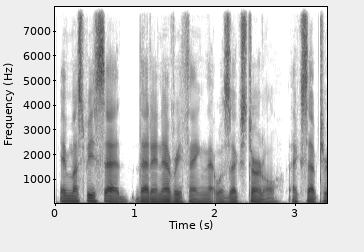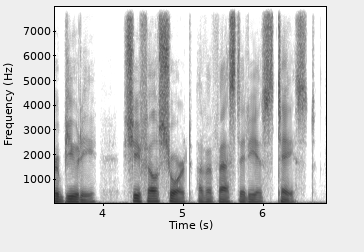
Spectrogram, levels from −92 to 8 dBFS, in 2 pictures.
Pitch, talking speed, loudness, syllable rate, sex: 90 Hz, 175 wpm, -20 LUFS, 4.9 syllables/s, male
